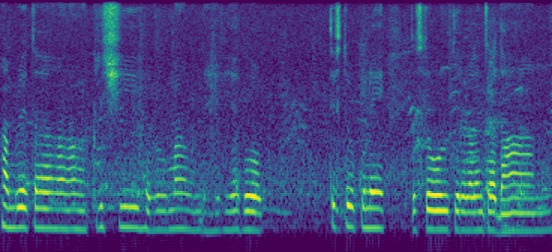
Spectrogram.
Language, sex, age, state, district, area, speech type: Nepali, female, 30-45, West Bengal, Alipurduar, urban, spontaneous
